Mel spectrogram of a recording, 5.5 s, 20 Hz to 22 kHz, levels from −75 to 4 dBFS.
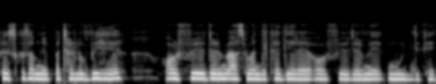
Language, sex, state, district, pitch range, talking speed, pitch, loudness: Hindi, female, Arunachal Pradesh, Longding, 200-215 Hz, 220 wpm, 205 Hz, -13 LUFS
